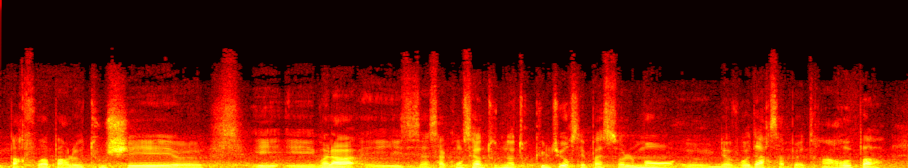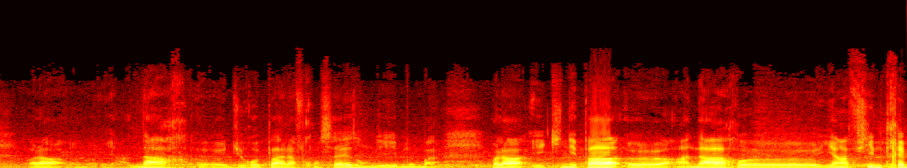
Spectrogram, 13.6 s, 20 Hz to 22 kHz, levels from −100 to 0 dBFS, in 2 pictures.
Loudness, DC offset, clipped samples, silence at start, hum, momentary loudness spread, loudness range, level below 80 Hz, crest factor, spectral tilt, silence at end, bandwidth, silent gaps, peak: -19 LUFS; under 0.1%; under 0.1%; 0 s; none; 11 LU; 6 LU; -42 dBFS; 18 dB; -6.5 dB/octave; 0 s; 12 kHz; none; 0 dBFS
